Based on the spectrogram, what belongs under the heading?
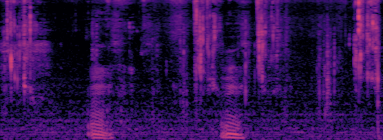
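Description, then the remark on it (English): Someone chews crunchy bacon: two louder, rough crunching bites about a second apart, with small crackly mouth sounds in between and no talking. “All right, as I started chewing more, it got a little better.”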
